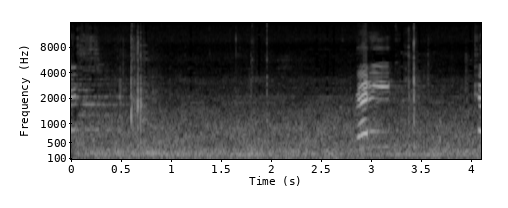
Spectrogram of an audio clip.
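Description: Color guard drill practice: a cadet shouts a short drill command about three seconds in, its pitch rising. A couple of sharp knocks from the rifles and flagstaffs being moved come with the movements, over steady outdoor background noise.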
